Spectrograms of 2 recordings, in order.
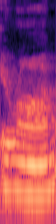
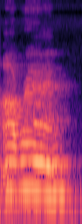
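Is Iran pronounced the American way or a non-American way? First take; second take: non-American; American. First: Iran is pronounced in a non-American way. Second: Iran is pronounced the typical American way. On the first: The speaker calls it right. "Excuse me" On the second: The speaker calls it wrong. "I said I was not going to say it that way. That's the way Americans say it"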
